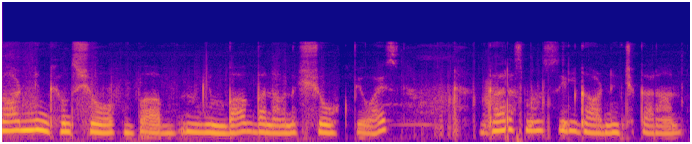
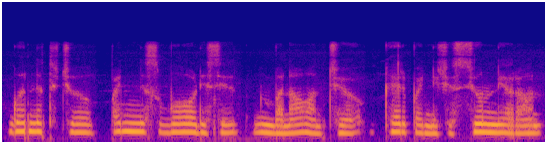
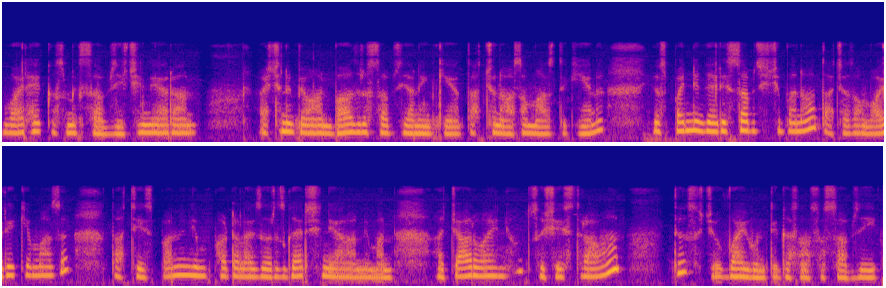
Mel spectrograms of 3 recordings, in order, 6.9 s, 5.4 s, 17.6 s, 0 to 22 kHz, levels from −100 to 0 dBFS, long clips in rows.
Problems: none marked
